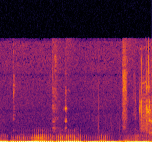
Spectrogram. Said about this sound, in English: Do you mind if we put on Cats Purring instead?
